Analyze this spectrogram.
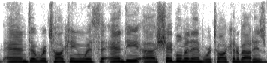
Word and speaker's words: Schabelman: Andres, and it is again pronounced Schabelman, Schabelman. Yes, I Schabelman.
